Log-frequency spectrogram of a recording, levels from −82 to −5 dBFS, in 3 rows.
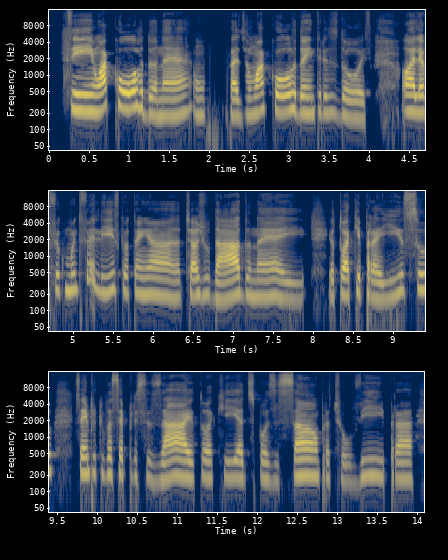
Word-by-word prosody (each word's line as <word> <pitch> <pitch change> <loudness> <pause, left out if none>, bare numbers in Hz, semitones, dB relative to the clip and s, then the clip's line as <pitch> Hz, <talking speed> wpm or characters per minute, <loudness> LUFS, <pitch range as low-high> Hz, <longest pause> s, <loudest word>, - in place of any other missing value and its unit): Sim, 225 -2 +4
um 220 - +7
acordo, 250 -6 +5
né, 185 +4 -1
um 185 0 -9 0.3
fazer 180 0 0
um 200 +2 +2
acordo 220 -1 +3
entre 205 +1 -3
os 205 -1 -12
2. 170 -4 -4 0.4
Olha 220 -2 +6
eu 210 - +3
fico 235 +1 -6
muito 245 +1 -5
feliz 235 +2 -5
que - - -7
eu 215 - -7
tenha 195 -4 -2
te 190 - -2
ajudado, 190 +1 +3
né, 180 0 -2
e 165 -1 -12 0.3
eu 180 - -6
tô 200 - -6
aqui 195 +2 +2
pra 175 -4 -1
isso. 225 +8 -4 0.3
Sempre 220 0 -1
que 215 - -15
você 210 0 -3
precisar 185 -1 +1
eu 180 - -5
tô 190 - -11
aqui 180 +1 -8
à 180 - -1
disposição 185 +4 -1
pra 195 -3 -11
te 165 - -14
ouvir, 190 +6 -11
pra, 175 -3 -2
195 Hz, 175 wpm, -22 LUFS, 180-215 Hz, 0.4 s, um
